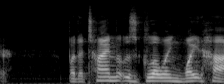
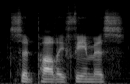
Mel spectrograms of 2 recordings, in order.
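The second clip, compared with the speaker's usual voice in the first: plain reading voice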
